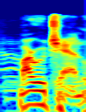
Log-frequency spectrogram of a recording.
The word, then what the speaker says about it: Maruchan: Number 2 in our favorite poverty meals, the how do you say that? M-A-R-U, Maruchan. Let's go with Maruchan ramen noodles.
